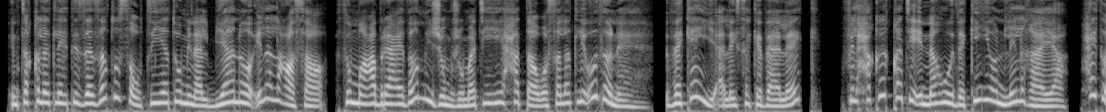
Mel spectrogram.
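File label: Arabic female Explainer; voice over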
